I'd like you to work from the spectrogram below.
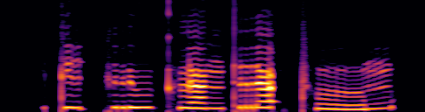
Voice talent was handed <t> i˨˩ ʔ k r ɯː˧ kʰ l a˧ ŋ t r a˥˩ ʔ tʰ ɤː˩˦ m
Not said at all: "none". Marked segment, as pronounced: t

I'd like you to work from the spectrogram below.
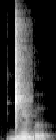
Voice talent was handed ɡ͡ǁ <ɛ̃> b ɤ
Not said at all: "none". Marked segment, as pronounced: ɛ̃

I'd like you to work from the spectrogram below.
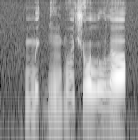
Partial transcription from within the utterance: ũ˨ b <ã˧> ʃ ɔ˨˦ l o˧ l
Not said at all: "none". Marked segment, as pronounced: ã˨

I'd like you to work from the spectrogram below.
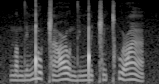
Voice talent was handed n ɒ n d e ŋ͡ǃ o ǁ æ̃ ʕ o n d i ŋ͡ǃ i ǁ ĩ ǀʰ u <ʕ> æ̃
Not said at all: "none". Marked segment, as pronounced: ʕ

